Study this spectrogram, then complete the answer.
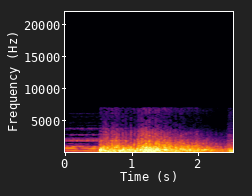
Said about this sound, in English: An explosion rocked them from the starboard side, but most of the Kessel fighters concentrated their firepower on the much larger threat of Dala's Imperial fleet.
